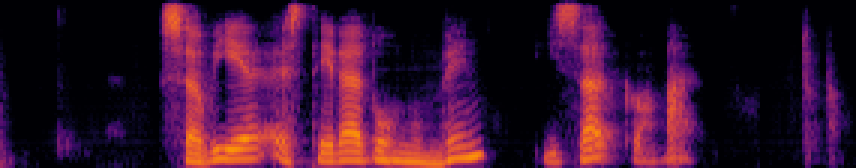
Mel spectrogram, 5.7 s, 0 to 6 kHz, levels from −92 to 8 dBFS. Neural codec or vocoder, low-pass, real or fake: codec, 16 kHz, 0.5 kbps, X-Codec, HuBERT features, trained on LibriSpeech; 5.4 kHz; fake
